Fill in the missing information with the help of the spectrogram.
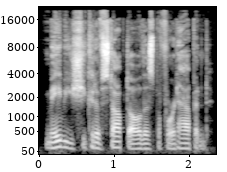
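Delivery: usual speaking voice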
